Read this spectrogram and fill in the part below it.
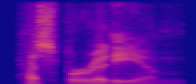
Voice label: "Hesperidium", American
